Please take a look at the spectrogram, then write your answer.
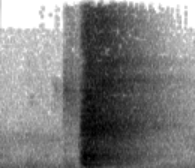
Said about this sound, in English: Hold on, i am sorry, I keep sneezing. Hang on.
